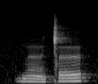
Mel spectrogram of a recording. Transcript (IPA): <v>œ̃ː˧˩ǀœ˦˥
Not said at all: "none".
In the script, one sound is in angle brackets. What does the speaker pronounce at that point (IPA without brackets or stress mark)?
b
